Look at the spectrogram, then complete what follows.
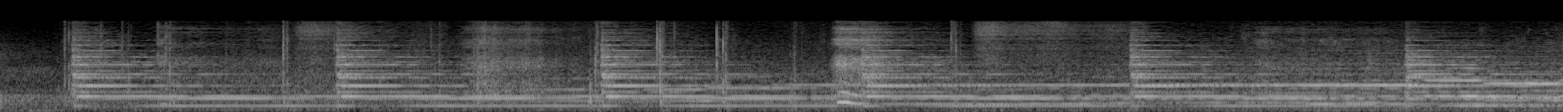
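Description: A church bell tolling, struck six times about two seconds apart, each stroke ringing on into the next.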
